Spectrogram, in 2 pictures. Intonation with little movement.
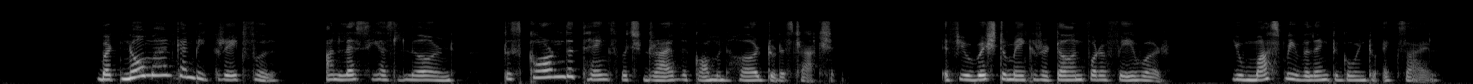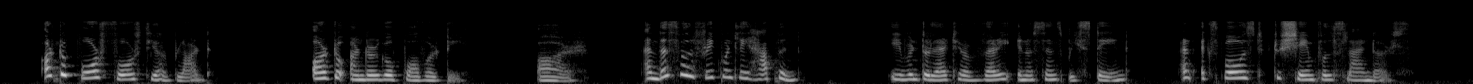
No: average, 3.8 semitones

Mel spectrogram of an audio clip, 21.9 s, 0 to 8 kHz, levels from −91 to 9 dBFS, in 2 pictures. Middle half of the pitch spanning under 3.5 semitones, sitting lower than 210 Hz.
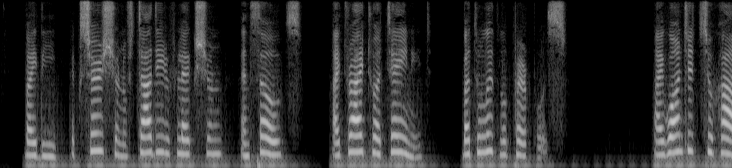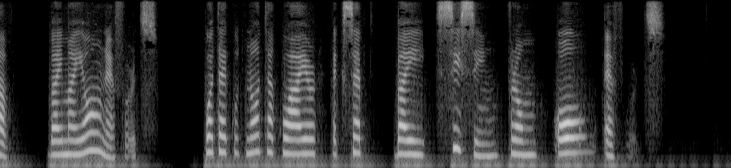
No: average, 3.0 semitones; very high, 255 Hz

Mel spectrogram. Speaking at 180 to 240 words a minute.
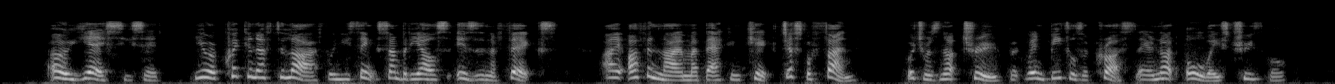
Yes: average, 200 wpm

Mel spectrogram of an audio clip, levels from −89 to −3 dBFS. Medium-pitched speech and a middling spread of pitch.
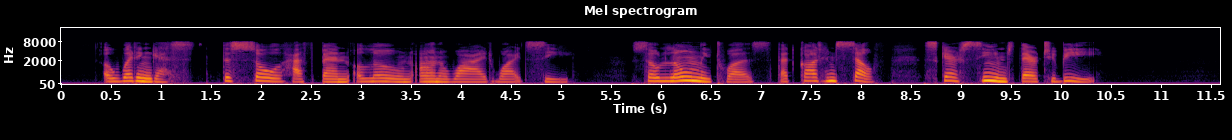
No: high, 210 Hz; average, 4.2 semitones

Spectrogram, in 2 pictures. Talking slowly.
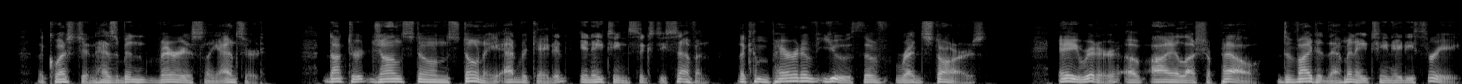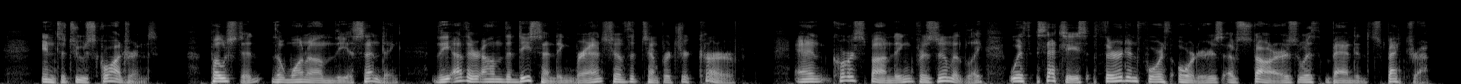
Yes: slow, 125 wpm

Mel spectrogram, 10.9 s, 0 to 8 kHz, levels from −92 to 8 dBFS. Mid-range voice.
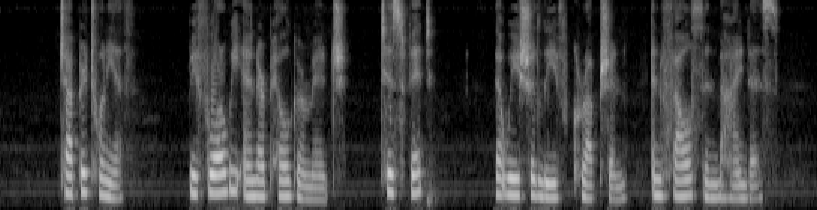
No: high, 215 Hz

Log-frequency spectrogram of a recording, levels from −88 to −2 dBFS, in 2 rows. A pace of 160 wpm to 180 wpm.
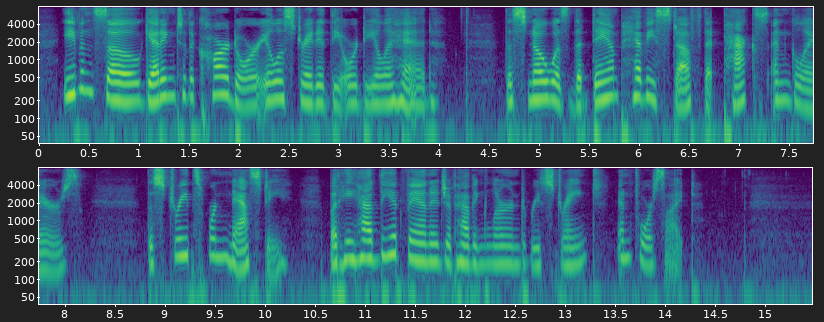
No: average, 145 wpm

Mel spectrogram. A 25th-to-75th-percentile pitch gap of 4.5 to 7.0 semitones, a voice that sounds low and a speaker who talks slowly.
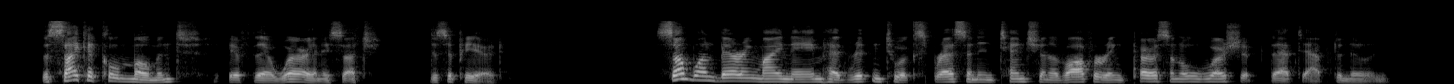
Yes: average, 5.0 semitones; low, 130 Hz; slow, 105 wpm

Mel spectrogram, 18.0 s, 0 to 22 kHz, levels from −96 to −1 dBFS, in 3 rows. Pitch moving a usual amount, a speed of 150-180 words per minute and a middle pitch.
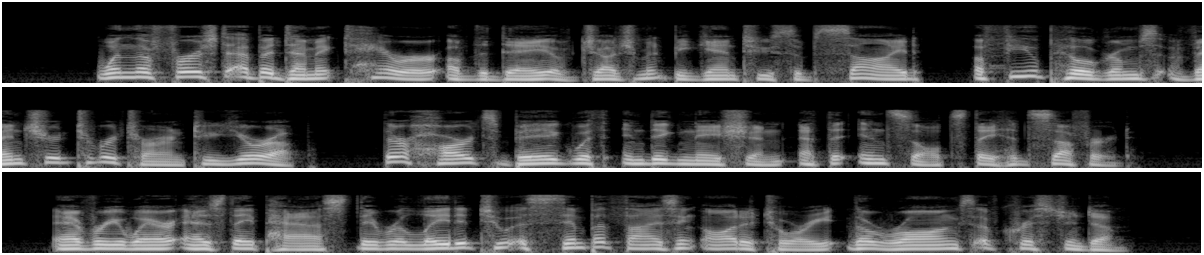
Yes: average, 4.1 semitones; average, 155 wpm; medium, 145 Hz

